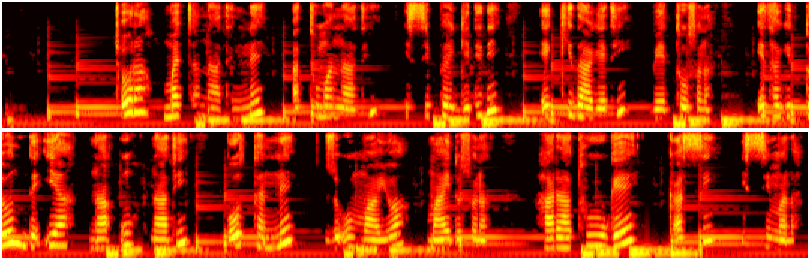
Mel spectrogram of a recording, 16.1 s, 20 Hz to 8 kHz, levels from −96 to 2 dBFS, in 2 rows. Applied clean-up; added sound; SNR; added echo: classical method spectral subtraction.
